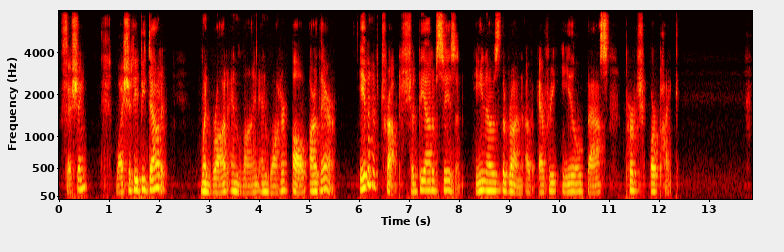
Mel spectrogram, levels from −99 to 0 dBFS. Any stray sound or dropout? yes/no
no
